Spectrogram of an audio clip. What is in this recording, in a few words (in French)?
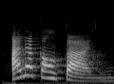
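à la campagne, French; Phonetique; Voyelles; Lingvo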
